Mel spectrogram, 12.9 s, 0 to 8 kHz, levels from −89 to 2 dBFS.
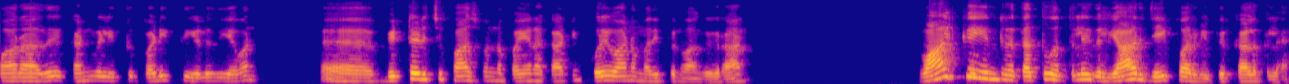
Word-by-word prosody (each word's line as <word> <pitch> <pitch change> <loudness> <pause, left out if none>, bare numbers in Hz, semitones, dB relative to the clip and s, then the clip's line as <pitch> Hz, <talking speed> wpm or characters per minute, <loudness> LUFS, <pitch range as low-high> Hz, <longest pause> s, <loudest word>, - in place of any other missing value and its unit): பாராது 135 +1 0 0.2
கண்விழித்து 140 0 -7
படித்து 145 +3 -6
எழுதியவன் 130 +4 -7 1.0
a - - -3 0.3
bit 150 +5 +2
அடிச்சு 190 -1 +3
பாஸ் 150 -2 -1
பண்ண 140 -2 -11
பையன 130 0 -5
காட்டியும் 125 +7 -6
குறைவான 150 -1 +1
மதிப்பெண் 120 -1 -8
வாங்குகிறான். 100 +2 -5 1.8
வாழ்க்கை 270 - +6
என்ற 185 -4 0
தத்துவத்தில, 175 +4 +3
இதில் 135 -4 -2
யார் 180 +4 +7
ஜெயிப்பார்கள் 140 -6 -1
பிற்காலத்தில? 120 -4 -2
145 Hz, 100 wpm, -22 LUFS, 125-160 Hz, 1.8 s, யார்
